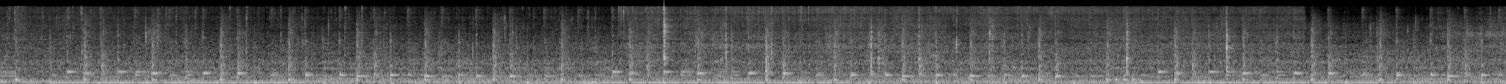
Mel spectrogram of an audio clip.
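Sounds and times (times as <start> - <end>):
background music: 0.0 - 15.0
meat and peppers sizzling in a wok: 6.1 - 13.0.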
